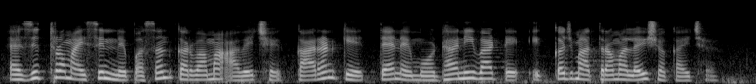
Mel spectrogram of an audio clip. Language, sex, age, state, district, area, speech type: Gujarati, female, 18-30, Gujarat, Anand, urban, read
